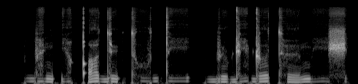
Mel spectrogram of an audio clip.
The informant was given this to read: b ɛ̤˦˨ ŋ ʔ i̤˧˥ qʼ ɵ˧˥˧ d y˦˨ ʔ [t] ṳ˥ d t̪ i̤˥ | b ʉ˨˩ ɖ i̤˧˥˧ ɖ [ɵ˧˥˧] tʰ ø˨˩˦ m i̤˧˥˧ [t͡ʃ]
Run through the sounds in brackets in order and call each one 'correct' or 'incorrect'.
incorrect, incorrect, incorrect

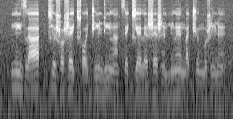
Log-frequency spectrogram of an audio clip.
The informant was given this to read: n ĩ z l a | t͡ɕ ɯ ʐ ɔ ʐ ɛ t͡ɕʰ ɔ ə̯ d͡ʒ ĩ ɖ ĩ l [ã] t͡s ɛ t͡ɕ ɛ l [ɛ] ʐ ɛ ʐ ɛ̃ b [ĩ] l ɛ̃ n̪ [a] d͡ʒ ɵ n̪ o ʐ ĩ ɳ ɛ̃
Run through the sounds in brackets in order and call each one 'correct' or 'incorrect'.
correct, correct, correct, correct

